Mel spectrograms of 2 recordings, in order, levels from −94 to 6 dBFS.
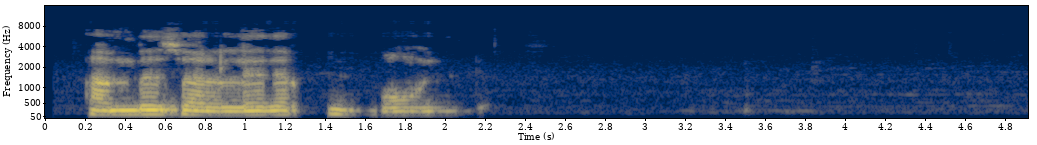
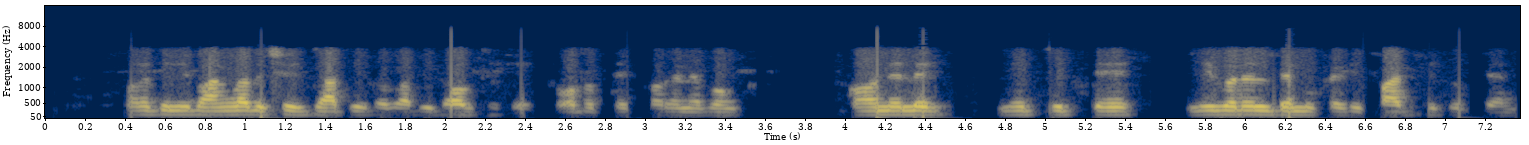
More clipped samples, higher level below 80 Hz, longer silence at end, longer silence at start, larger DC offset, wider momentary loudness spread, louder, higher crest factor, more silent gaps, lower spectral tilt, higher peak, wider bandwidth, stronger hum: neither; second, -70 dBFS vs -54 dBFS; first, 2.85 s vs 0.1 s; second, 0.2 s vs 0.4 s; neither; second, 13 LU vs 17 LU; first, -16 LUFS vs -21 LUFS; about the same, 18 dB vs 20 dB; second, none vs 3.56-3.61 s, 3.68-3.94 s, 4.69-4.76 s, 5.59-5.70 s; about the same, -7 dB/octave vs -8 dB/octave; about the same, -2 dBFS vs -2 dBFS; about the same, 6.8 kHz vs 6.8 kHz; neither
